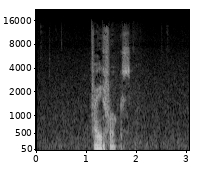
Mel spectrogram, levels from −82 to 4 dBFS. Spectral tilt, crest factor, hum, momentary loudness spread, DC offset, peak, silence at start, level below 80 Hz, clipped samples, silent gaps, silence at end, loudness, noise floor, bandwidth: -5 dB/octave; 22 dB; none; 8 LU; under 0.1%; -2 dBFS; 1.1 s; -36 dBFS; under 0.1%; none; 1.2 s; -21 LUFS; -49 dBFS; 15.5 kHz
